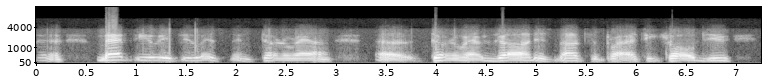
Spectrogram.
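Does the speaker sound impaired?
Yes: cerebral palsy; since birth.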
